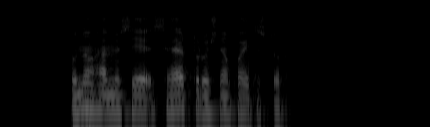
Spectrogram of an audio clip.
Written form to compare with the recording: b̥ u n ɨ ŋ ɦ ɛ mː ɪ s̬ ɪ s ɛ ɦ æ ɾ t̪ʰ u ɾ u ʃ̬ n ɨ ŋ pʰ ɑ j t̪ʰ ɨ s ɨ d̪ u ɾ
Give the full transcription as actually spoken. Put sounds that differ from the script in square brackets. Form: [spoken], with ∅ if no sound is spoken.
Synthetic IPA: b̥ u n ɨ ŋ ɦ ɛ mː ɪ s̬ ɪ s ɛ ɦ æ ɾ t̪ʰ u ɾ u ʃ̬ n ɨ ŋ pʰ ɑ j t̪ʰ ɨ s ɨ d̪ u ɾ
